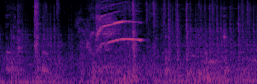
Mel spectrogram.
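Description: A small bird chirps briefly.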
